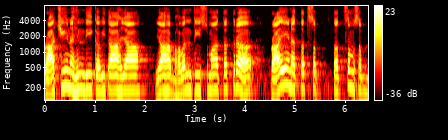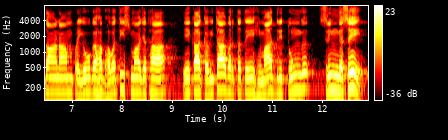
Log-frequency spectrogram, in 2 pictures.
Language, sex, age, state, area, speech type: Sanskrit, male, 60+, Jharkhand, rural, spontaneous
